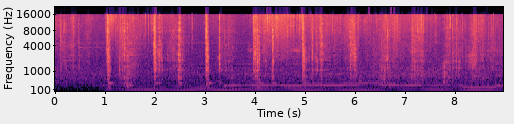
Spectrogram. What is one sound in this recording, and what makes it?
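A metal digging tool strikes and scrapes into dry, stony soil.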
